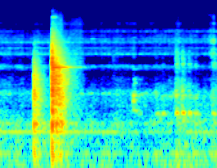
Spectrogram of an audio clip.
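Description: Egg yolk mixture for hollandaise being mixed in a bowl: two sharp clinks of a utensil striking the bowl, then fainter scattered taps and scrapes, close and without talking.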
